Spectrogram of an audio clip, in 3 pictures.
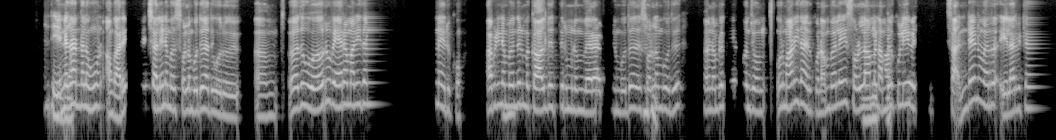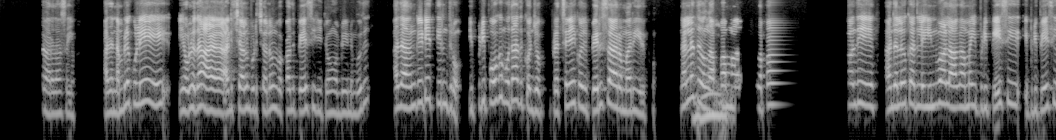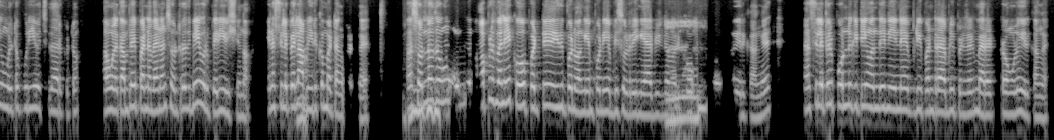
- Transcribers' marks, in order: other background noise; distorted speech; tsk; mechanical hum; tsk; tapping; drawn out: "ம்"; in English: "இன்வால்வ்"; in English: "கம்ப்ளெயின்ட்"; tsk; laugh; drawn out: "ஆ"; unintelligible speech
- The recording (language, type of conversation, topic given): Tamil, podcast, நீங்கள் அன்பான ஒருவரை இழந்த அனுபவம் என்ன?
